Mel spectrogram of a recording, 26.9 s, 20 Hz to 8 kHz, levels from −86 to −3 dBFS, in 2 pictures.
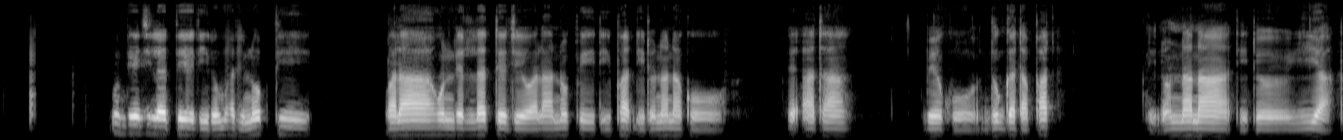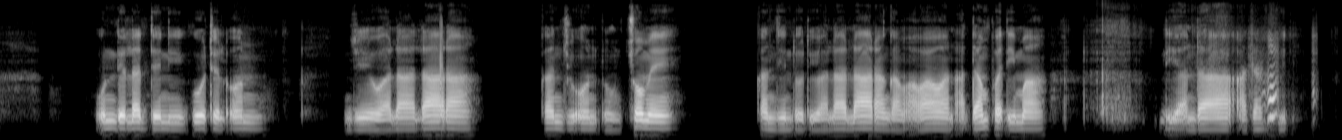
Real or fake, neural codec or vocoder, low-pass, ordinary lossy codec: real; none; none; none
